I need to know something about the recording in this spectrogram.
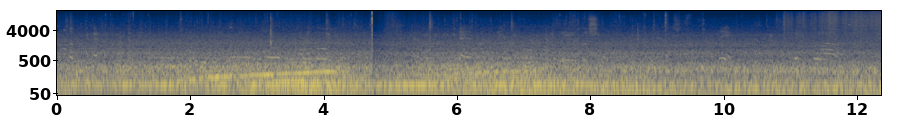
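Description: Kanachu city bus heard from inside the passenger cabin while moving: a steady low engine and drivetrain hum, rising in pitch about two to four seconds in and again around six seconds as the bus pulls. A single sharp click comes near the middle.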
